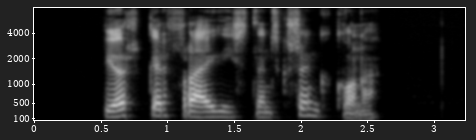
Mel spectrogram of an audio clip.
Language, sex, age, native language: Icelandic, male, 30-39, Icelandic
